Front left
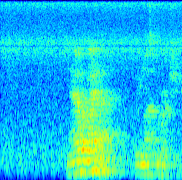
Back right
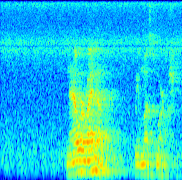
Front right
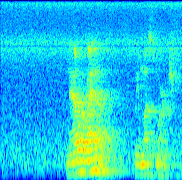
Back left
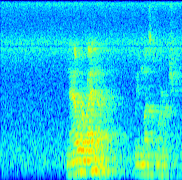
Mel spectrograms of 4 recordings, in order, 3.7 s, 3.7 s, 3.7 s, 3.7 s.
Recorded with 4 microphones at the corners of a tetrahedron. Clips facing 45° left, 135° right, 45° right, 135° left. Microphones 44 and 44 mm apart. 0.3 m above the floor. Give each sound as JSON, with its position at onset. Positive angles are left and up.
{"t": 1.3, "sound": "a man speaking", "azimuth_deg": -140, "distance_m": 3.5}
